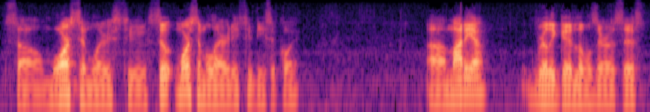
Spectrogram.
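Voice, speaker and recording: A man's voice: mid-range voice, brisk, fairly bright tone, no echo. A young man giving casual, frank card game commentary, rambling with fillers and restarts.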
